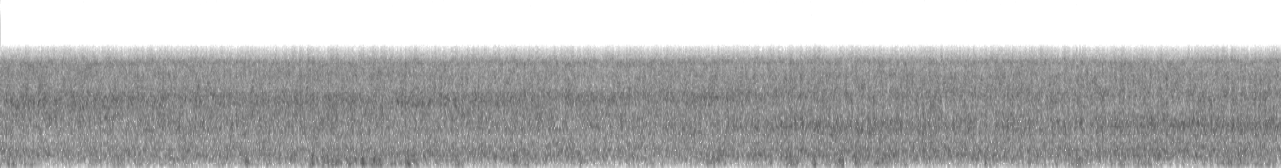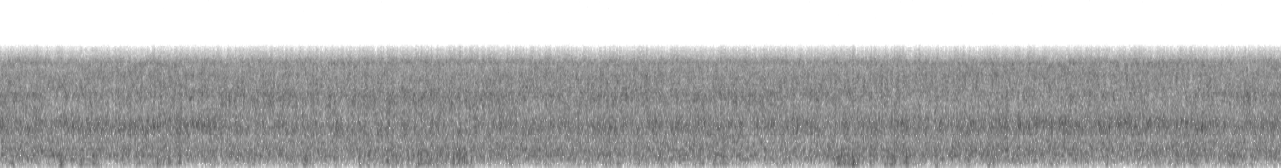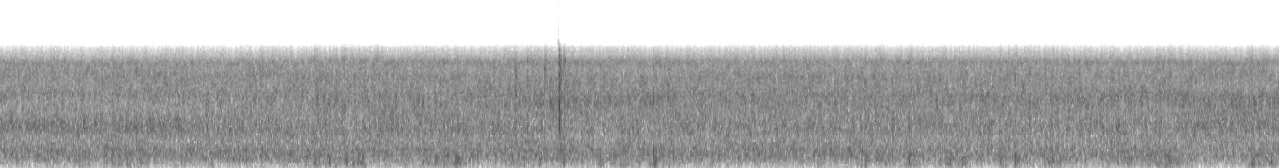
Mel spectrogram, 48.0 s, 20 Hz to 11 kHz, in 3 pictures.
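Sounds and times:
steady background noise: 0.0 - 48.0.

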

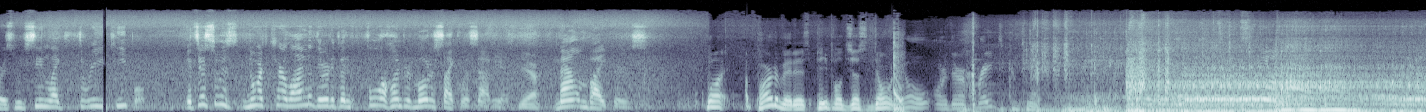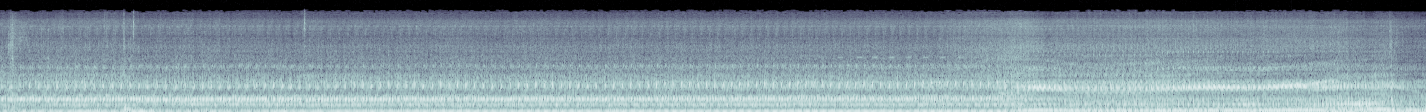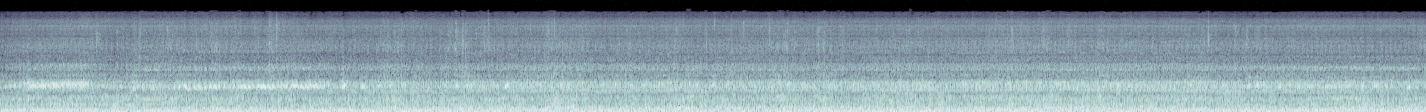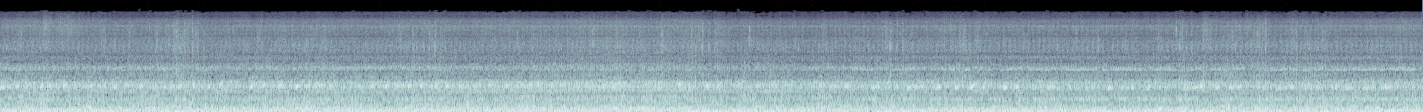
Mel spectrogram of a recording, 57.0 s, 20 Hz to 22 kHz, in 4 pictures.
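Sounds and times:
motorcycle engine running: 9.0 - 57.0.

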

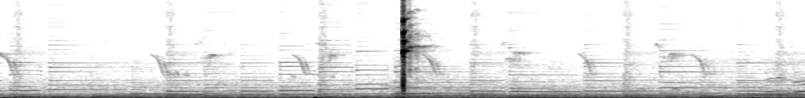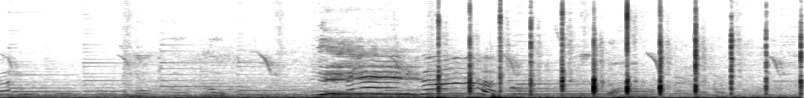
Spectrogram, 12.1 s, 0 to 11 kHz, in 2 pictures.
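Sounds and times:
background music: 0.0 - 12.0
golf club striking ball: 3.0 - 3.4.

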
